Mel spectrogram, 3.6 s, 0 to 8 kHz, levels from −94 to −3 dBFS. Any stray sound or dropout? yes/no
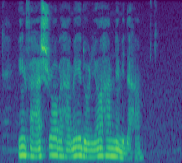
no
